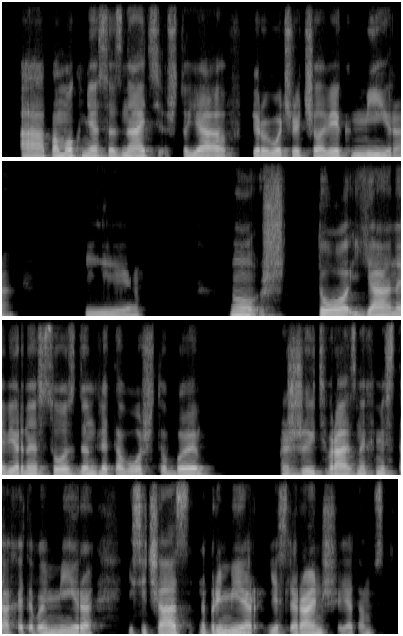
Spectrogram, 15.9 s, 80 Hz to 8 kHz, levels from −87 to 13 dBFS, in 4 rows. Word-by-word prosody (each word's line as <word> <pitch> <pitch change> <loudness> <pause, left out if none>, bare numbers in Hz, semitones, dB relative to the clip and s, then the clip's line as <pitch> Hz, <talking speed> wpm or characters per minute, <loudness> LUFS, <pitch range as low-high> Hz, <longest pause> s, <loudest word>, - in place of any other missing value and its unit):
а, 115 -2 +1
помог 125 +10 +2
мне 130 -4 +2
осознать, 120 +6 0
что - - -9
я 130 +3 +2
в 130 - -23
первую 115 -2 +1
очередь 120 -1 0
человек 115 -1 +1
мира. 120 -4 -1 0.7
И, 105 -2 -4 1.0
ну, 195 -4 +2
что 145 -1 0
я, 140 +3 +1
наверное, 130 -1 +1
создан 125 -1 0
для 115 0 0
того, 120 +4 -1
чтобы 120 -1 +1 0.7
жить 120 -1 -2
в - - -5
разных 115 0 +2
местах 120 0 -3
этого 120 -1 -2
мира. 135 +5 0 0.3
И - - -14
сейчас, 180 +6 +3
например, 120 -2 +1
если 115 0 -5
раньше 110 -1 +2
я 100 0 -5
там 105 0 -14
вс 105 0 -7
120 Hz, 130 wpm, -24 LUFS, 115-130 Hz, 1.0 s, сейчас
